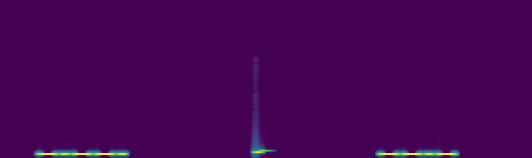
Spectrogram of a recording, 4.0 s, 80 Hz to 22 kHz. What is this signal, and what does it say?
Morse code, heard as a keyed tone, about 28 wpm, 700 Hz. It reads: <KN> Q
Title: Single Character (Letter:Number:Punctuation:Prosign) Alt 28wpm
